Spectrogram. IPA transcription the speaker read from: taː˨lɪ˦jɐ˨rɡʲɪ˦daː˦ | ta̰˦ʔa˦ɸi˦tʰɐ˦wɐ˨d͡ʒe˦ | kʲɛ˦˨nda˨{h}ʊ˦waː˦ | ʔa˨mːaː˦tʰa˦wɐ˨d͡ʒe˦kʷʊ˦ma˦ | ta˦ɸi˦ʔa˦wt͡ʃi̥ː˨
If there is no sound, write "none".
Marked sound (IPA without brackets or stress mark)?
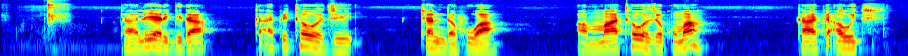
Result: h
